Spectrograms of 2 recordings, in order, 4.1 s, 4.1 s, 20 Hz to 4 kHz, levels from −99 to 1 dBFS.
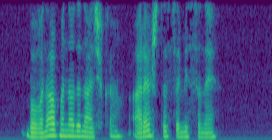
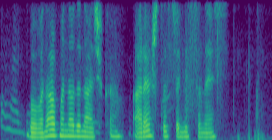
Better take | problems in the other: first | noise reduction (neural mask model RNNoise)

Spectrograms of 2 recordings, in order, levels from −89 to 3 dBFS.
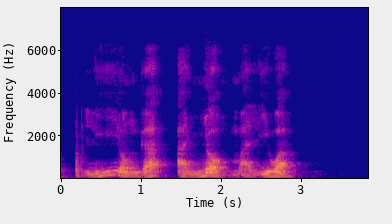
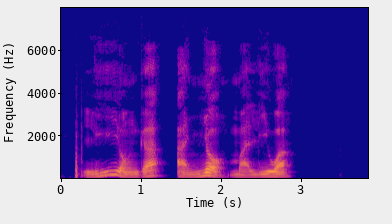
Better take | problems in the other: second | room echo; dies away in 0.3 s

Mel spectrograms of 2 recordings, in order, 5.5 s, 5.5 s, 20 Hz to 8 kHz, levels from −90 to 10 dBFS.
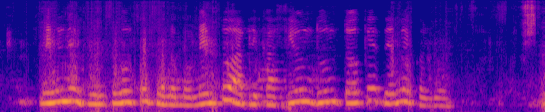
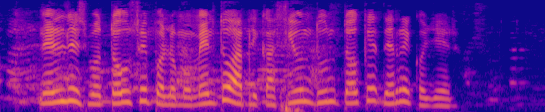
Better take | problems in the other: second | noise reduction (neural separator model SepFormer DNS4)

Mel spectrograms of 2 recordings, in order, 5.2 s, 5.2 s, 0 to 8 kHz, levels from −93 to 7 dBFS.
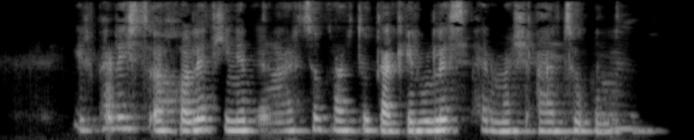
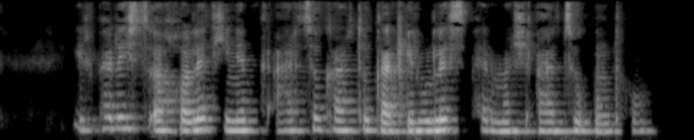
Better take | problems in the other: second | noise reduction (neural mask model Resemble Enhance denoiser)

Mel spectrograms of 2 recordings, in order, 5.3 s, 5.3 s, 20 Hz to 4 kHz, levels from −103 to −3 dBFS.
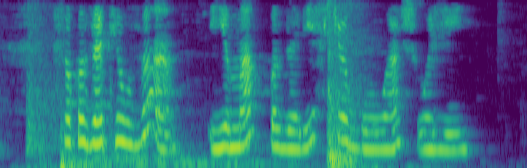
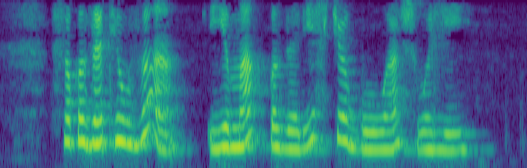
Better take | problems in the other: second | noise reduction (classical method WPE with log-MMSE)

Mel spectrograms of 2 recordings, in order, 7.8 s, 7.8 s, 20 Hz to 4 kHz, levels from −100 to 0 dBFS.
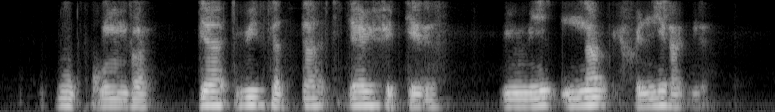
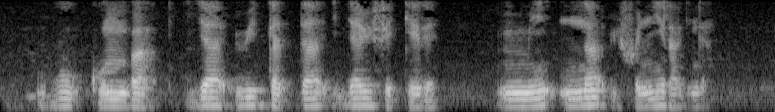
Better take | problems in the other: second | noise reduction (neural mask model DeepFilterNet 3)

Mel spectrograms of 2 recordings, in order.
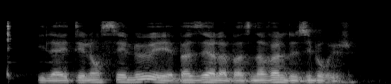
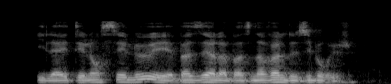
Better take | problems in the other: second | noise reduction (neural mask model DeepFilterNet 3)

